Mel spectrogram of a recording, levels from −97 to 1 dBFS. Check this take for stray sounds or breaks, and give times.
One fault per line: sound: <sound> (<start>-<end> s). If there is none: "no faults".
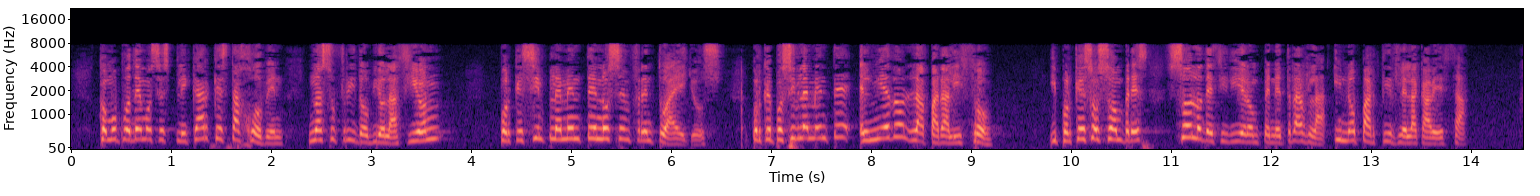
no faults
